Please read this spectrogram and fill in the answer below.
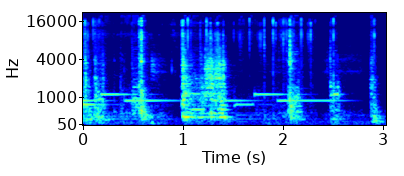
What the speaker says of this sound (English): you're going to hear that funny tick, tick, tick noise. That's just the needle going through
